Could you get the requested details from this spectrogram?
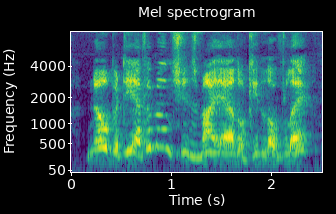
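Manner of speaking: daft, dopey, stupid, silly put-on voice, high and soft. Retelling what a man said in a kitchen scene, in a stupid voice. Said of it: "he says in a stupid voice".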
